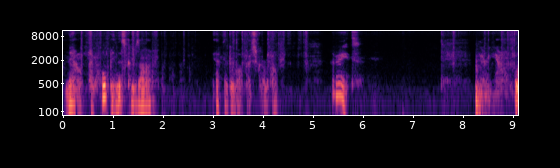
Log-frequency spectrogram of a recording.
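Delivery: soft unvoiced whisper while working; hushed murmur to yourself. Real, not acted. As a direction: whisper it to yourself over the crafts. Whispering while crafting on stream.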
